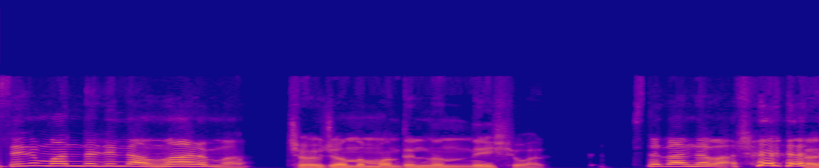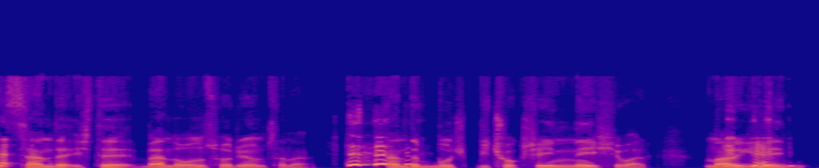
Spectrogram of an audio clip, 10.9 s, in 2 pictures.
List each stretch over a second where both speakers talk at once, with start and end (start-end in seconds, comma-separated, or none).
none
